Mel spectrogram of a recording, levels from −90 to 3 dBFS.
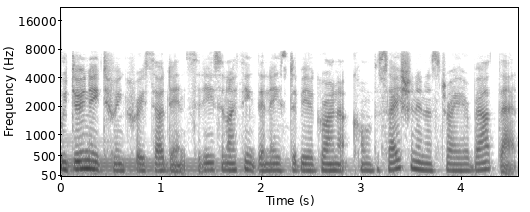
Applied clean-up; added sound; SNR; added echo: none; Bass guitar; 14 dB; none.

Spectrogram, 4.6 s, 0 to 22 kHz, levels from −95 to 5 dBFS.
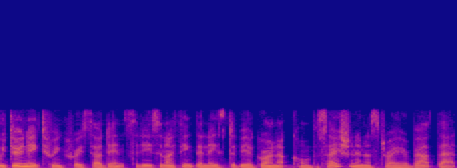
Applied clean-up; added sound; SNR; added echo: neural separator model SepFormer DNS4.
